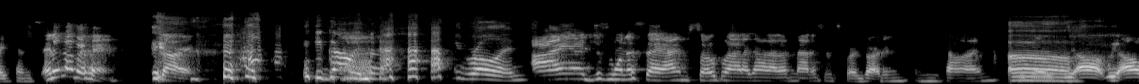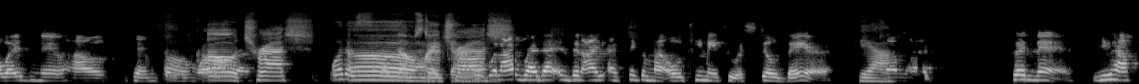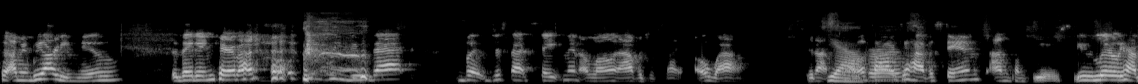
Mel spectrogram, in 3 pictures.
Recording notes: Joins us on this Hoops Talk Podcast Zoom’d episode.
